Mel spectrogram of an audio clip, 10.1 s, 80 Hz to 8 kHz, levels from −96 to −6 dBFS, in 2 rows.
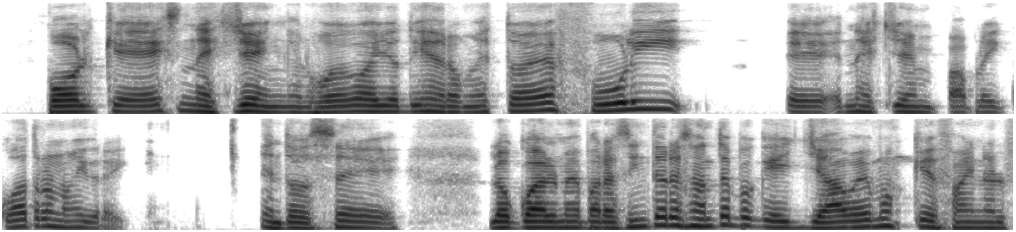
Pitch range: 145-165 Hz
